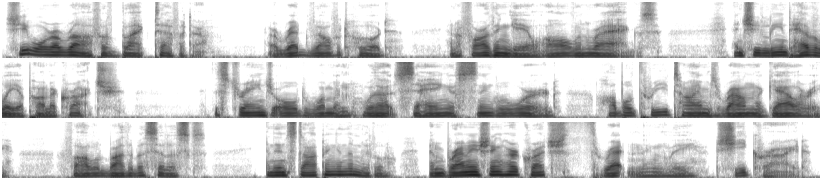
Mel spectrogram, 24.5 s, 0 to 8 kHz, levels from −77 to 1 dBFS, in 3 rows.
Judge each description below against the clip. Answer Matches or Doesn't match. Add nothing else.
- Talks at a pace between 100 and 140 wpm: Matches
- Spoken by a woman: Doesn't match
